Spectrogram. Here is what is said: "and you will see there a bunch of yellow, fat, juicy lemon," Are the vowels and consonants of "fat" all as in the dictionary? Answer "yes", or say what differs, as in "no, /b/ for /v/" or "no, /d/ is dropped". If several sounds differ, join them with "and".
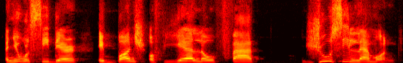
yes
